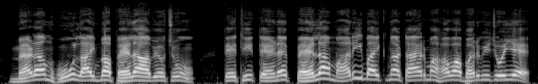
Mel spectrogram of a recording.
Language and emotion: Gujarati, angry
